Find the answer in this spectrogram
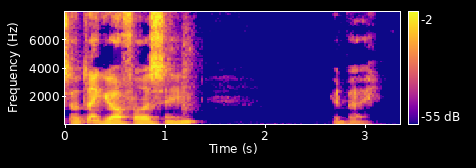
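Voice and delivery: tired, fatigued, strained voice. Ending the broadcast and thanking listeners: fatigued voice. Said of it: "My voice is getting fatigued".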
